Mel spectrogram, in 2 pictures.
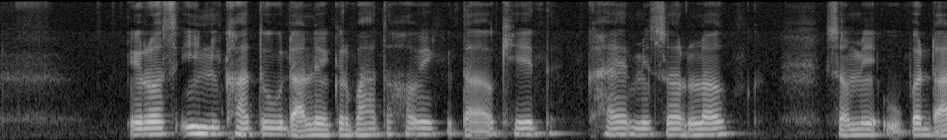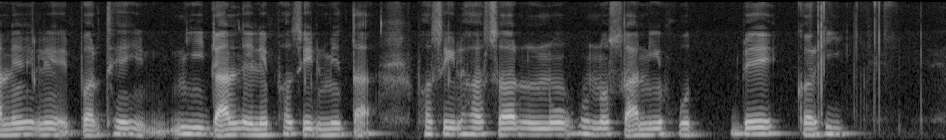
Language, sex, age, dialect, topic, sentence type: Chhattisgarhi, male, 18-24, Northern/Bhandar, agriculture, statement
